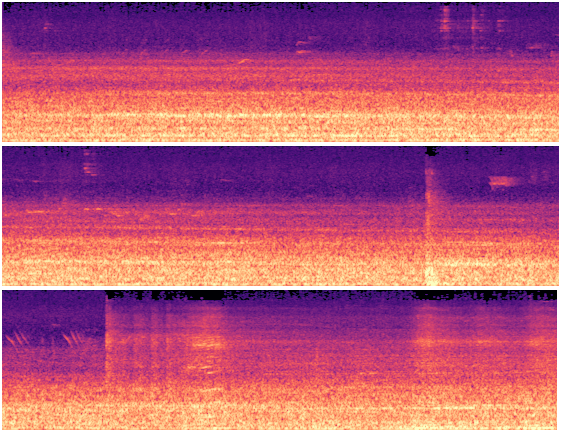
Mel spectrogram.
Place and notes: Grunewald, Berlin, Germany - Grunewald Cemetery - entrance bridge and squeaky gate
Sunday, fine weather. The cemetery is surrounded on by rail tracks. The entrance bridge crosses one that no train has used for sometime. Strangely a working red signal still shines.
